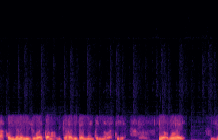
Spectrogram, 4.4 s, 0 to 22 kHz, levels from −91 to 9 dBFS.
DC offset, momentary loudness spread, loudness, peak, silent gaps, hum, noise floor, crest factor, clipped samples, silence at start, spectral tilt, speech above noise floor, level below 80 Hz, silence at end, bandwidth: under 0.1%; 14 LU; -21 LUFS; -6 dBFS; none; none; -43 dBFS; 16 dB; under 0.1%; 0 s; -10.5 dB/octave; 22 dB; -60 dBFS; 0 s; 4.2 kHz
